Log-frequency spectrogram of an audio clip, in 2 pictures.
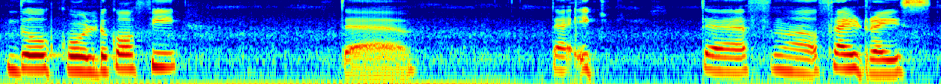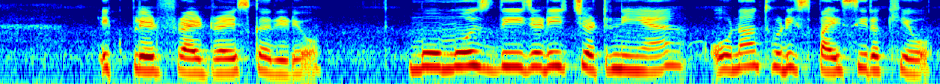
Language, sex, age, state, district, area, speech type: Dogri, female, 18-30, Jammu and Kashmir, Kathua, rural, spontaneous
